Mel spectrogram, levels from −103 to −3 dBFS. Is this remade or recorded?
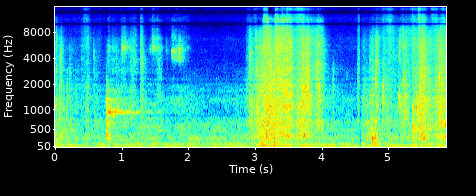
remade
